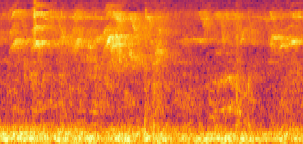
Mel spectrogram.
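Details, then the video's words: Birdsong on a Naejangsan forest path: brief high chirping notes and a thin whistled phrase, faint against constant low-pitched ambient noise. "숲속길의 새소리"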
